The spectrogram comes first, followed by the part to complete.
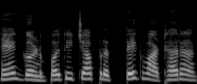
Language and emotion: Goan Konkani, neutral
